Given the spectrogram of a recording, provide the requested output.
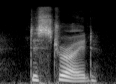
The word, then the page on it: destroyed: /dɪ.ˈstrɔɪd/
